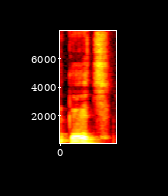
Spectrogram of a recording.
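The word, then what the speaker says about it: catch: उसी प्रकार कैच, ठीक है, ये क्या है, टी साइलेंट है, तो क्या पढ़ा जाएगा, कैच, कैच, कैच, कैच, ठीक है, कैच पढ़ा जाएगा।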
